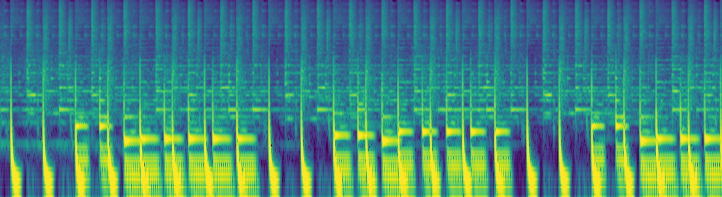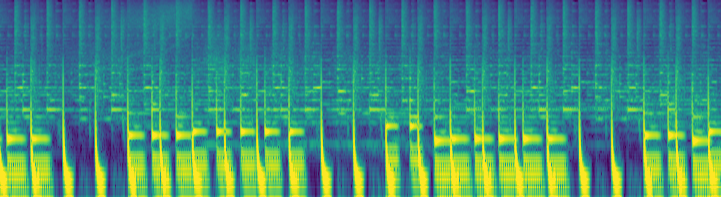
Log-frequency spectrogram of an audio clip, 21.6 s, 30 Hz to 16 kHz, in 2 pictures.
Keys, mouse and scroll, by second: 3.1 scroll down 1, 3.3-3.7 scroll up 1, 3.7 scroll down 1, 3.8-4.2 scroll up 1, 4.2 click, 4.5-4.8 scroll down 1, 4.8-5.6 scroll up 1, 5.6-6.0 drag, 7.2-7.6 shift+click, 8.8-9.6 scroll down 1, 9.6 click, 9.9 shift+click, 11.0 ctrl+z, 11.4 click, 12.3 Up, 14.0 click, 15.2 click, 16.1 i, 16.8 click.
